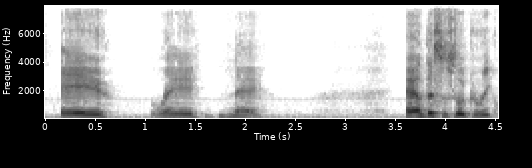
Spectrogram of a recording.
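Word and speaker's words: εἰρήνη: again smooth breathing mart just pronounced the um diphthong sound so this one is a ray nay and this is a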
